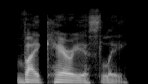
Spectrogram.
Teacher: This adverb has 5 syllables, and the stress is on that second syllable, vicariously. The third syllable, it's like that letter I just has that E sound, and the fourth syllable has the schwa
